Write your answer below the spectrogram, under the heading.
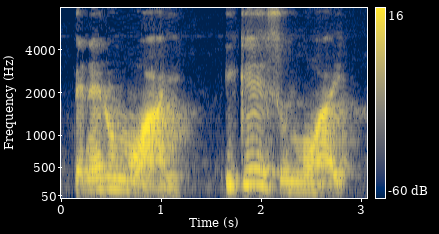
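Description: A man talks at a very slow pace with lively intonation. Room echo can be heard. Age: 80s+. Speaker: retired engineer and inventor. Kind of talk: interview conversation.

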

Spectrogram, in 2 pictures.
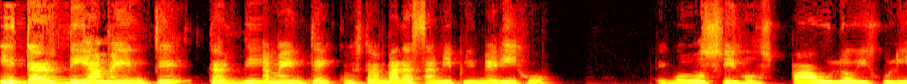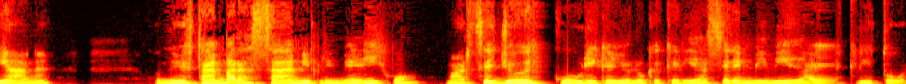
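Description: A woman's somewhat breathy voice moves at a fairly quick pace with ordinary pitch variation. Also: very clean recording, silent background. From Colombia, Cartagena. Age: 50s. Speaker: writer. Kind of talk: interview. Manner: halting.

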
